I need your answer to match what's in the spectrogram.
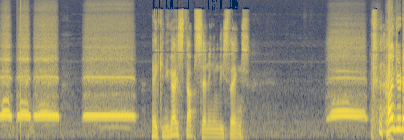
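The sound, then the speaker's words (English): A steam train whistle sound plays as a hype train alert. It blows in several sustained, bright, loud blasts, with a man's voice breaking in between the bursts before the whistle returns at the end. “Whoa, hype train. Hype okay. train.”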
